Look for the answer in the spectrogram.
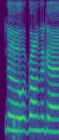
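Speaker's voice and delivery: high, slow game show reply; mock phone voice. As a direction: play the cheerful answerer. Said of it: "Wendy's reply in skit".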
